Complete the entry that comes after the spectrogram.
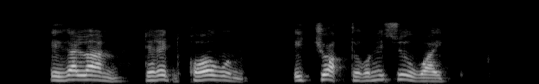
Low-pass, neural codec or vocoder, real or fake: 7.2 kHz; codec, 16 kHz, 8 kbps, FreqCodec, smaller model; fake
